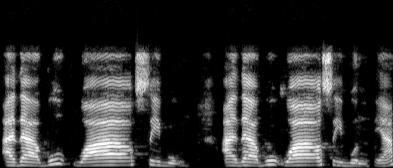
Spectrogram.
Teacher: Jadi ba-nya itu menjadi tipis, kemudian seperti tidak terbaca tanwin.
